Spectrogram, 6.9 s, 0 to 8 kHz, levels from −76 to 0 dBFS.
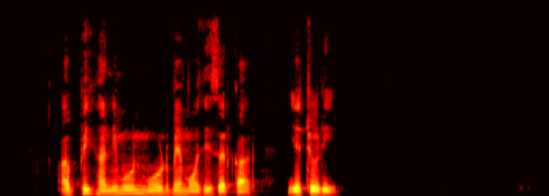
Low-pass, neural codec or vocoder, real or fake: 7.2 kHz; none; real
